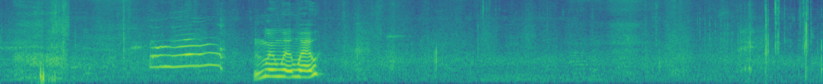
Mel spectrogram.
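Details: Maine Coon cat meowing twice in quick succession, a level tonal meow then a wavering, warbling one, with soft Spanish speech and scattered room noises around them.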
